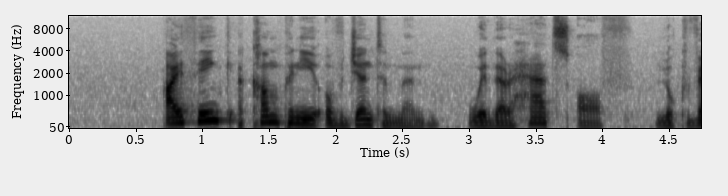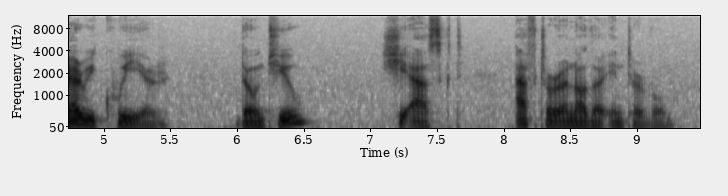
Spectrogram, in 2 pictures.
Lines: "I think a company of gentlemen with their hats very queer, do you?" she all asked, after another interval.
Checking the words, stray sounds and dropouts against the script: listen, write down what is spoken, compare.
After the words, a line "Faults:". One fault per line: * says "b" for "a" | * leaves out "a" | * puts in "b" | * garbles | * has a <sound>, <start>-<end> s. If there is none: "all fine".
"I think a company of gentlemen with their hats off look very queer, don't you?" she asked, after another interval.
Faults:
* puts in "off look"
* says "don't" for "do"
* leaves out "all"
